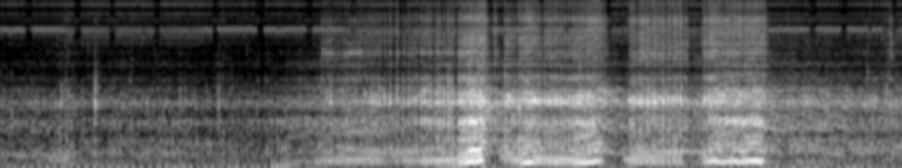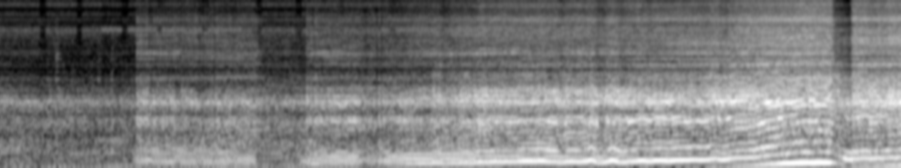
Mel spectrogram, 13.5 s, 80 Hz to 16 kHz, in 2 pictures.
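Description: Small two-stroke dirt-bike engine of a Fantic 50 Scuderia: a few short throttle blips a few seconds in, then a longer pull with the pitch climbing steadily, loudest near the end.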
